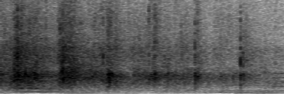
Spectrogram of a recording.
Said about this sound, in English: Premier bâtiment achevé. Acclamons le Seigneur. The first building that's complete. Let's clap for the Lord.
